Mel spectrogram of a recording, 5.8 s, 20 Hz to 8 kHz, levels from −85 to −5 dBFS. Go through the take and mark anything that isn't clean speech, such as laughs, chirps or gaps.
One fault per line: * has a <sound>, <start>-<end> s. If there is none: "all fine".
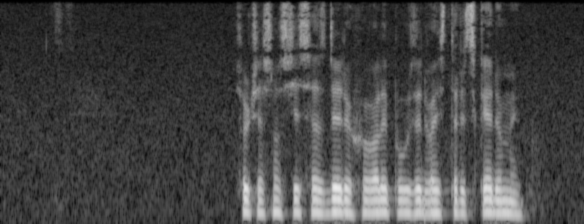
all fine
